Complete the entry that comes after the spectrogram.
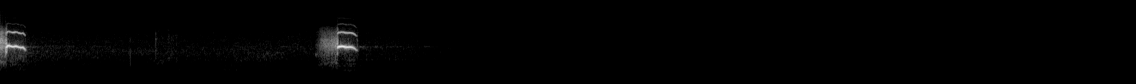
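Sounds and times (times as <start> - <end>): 
stone curlew giving wailing whistled calls: 0.0 - 0.4, 3.2 - 3.7.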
